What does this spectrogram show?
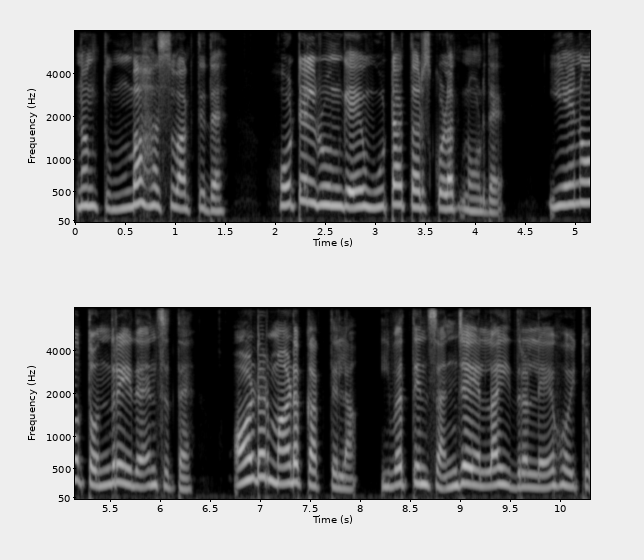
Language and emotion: Kannada, sad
